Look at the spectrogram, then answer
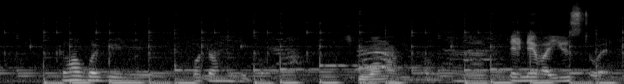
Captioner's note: speaking in Tongan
